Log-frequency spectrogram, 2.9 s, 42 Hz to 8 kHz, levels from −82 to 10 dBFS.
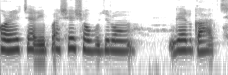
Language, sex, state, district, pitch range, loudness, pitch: Bengali, female, Assam, Hailakandi, 230-270 Hz, -18 LUFS, 240 Hz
